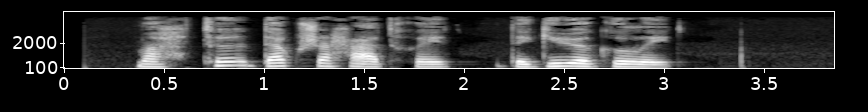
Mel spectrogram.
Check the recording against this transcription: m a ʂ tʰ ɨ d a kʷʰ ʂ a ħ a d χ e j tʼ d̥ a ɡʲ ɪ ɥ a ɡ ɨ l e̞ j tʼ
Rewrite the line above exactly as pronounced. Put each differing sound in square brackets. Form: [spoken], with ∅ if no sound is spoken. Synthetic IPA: m a [ħ] tʰ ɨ d a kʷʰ ʂ a ħ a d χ e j tʼ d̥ a ɡʲ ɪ ɥ a ɡ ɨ l e̞ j tʼ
